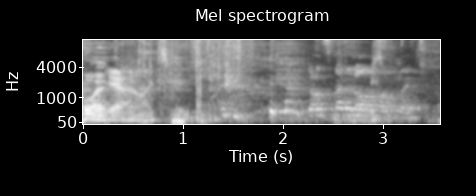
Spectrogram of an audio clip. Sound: council members laugh

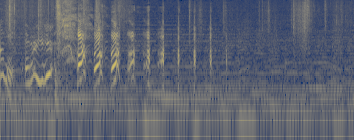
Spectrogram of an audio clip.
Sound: woman laughs

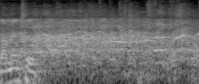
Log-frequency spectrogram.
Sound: audience laughing

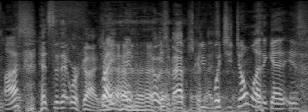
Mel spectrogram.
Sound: laughing

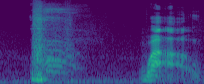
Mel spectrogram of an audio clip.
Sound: Maddie scoffs

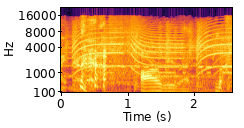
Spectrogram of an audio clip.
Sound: exhaling intensifies

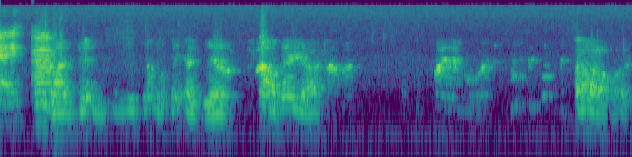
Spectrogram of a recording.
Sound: man speaking in the background

